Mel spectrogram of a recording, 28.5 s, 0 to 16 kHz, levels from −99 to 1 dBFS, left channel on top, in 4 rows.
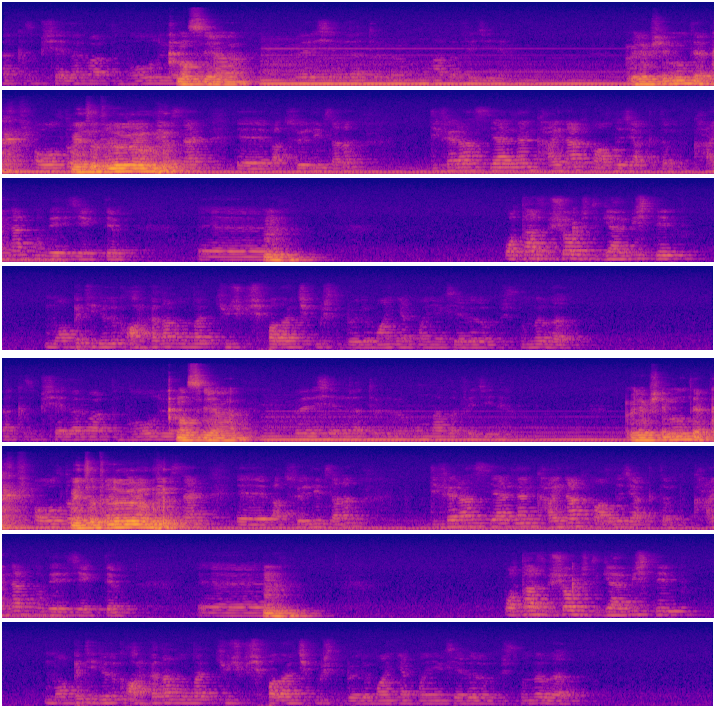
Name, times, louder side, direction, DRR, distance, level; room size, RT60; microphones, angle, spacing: voice 1, 0.0-2.2 2.9-5.1 7.4-11.0 11.3-15.4 15.7-15.9 16.2-17.1 17.7-17.8 19.3-21.0 21.8-27.0, right 1 dB, 5° right, -4 dB, 0.5 m, -45 dB
voice 2, 1.7-2.4 6.2-7.4 7.8-8.7 16.8-17.1, equal, 85° right, 1 dB, 0.6 m, -26 dB
sound 1, 2.6-14.9, left 4 dB, 80° left, 0.3 m, -44 dB
2.6 x 2.1 x 2.3 m, 0.74 s
head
